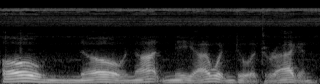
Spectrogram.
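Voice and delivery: low, sing-song mock innocence; mock denial. Answering a viewer who asks about dragons, mock denial.

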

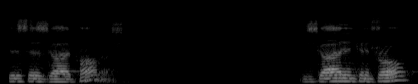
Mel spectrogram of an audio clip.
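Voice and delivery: dropped soft and low after the peak; quiet preacher aside; sudden hush. Real, not acted. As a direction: pull it right back to a near hush.

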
